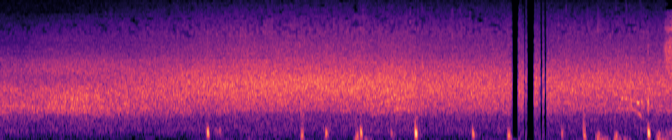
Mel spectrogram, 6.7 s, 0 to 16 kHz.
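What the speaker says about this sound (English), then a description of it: "We have a hugely expectant crowd here." Stadium crowd in the football video game PES 20 before a UEFA Europa League match, a broad constant roar of cheering and applause with a few scattered thumps underneath.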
